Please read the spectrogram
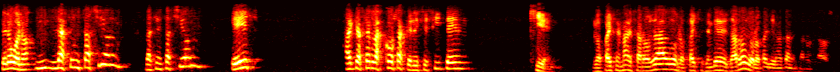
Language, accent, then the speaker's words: Spanish; Argentina; todavía hay gente que piensa que en la Argentina, como somos argentinos, no podemos hacer nada.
